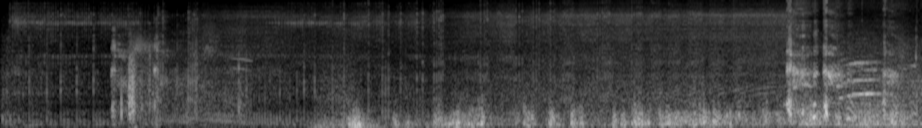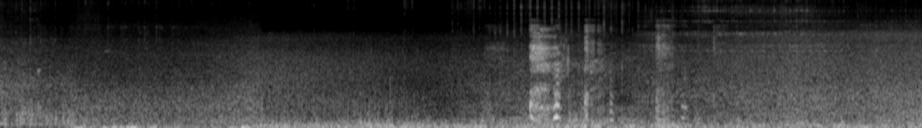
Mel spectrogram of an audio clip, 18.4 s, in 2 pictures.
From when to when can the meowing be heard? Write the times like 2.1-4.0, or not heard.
1.2-2.5, 8.3-9.2, 14.2-15.4.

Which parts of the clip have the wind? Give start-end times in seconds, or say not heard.
3.1-18.3.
